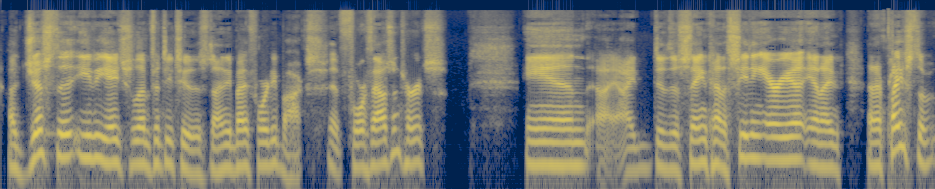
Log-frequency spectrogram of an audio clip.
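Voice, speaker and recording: A man giving an unscripted, explanatory lesson as an audio instructor, speaking haltingly with frequent pauses. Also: on the high side, no echo.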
